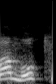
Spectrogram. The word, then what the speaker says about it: amok: Amok, pronunciado Amuk, é uma palavra do idioma malaio que significa fora de controle.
